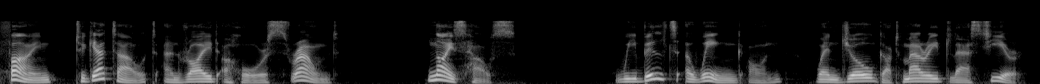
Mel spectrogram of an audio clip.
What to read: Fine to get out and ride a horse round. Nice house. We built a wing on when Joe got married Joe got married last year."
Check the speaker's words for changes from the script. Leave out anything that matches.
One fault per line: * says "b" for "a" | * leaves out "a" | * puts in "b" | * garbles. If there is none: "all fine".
* leaves out "Joe got married"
